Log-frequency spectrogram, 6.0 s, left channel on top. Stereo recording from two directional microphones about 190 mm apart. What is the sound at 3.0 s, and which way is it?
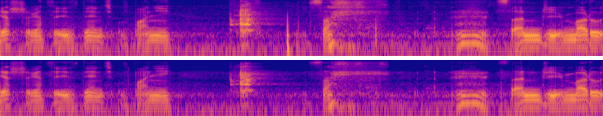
Speech, 15° left (ahead or behind).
